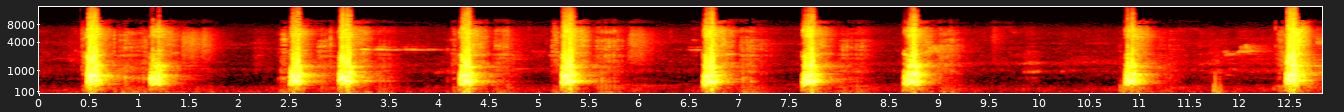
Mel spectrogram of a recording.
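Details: Golden retriever named Louis barking: loud, sharp single barks, often in quick pairs, about a dozen across the stretch with short silent gaps between bursts, clean background.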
